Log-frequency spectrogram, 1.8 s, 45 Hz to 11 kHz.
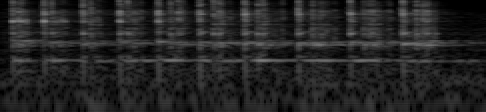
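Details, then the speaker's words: Honda Shadow 750 (chain drive) front spoked wheel, spokes tapped during winterizing service while listening for an off tone: about a dozen quick taps, each a clear bright ring with no dull spoke; all spokes evenly tight and sound good. "Listen. Listening for a different uh tone. They all sound good."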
